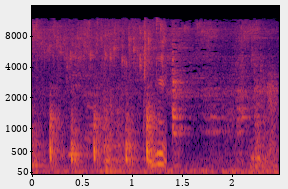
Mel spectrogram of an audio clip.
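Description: Spaghetti sauce stirred in a sizzling frying pan, with several quick scraping strokes over a constant frying hiss and a voice heard briefly.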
